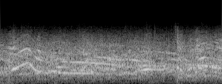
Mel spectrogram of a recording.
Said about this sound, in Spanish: Familiares de los inmigrantes los reciben con euforia. Años y años de ausencia, y este encuentro más que emotivo. Escuchen los gritos.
